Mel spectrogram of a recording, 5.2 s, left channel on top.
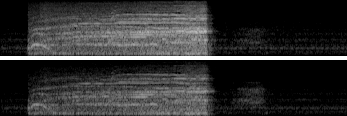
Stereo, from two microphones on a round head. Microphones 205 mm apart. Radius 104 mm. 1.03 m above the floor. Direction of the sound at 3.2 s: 65° right (ahead or behind).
